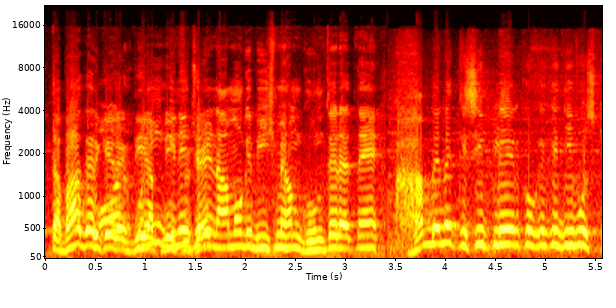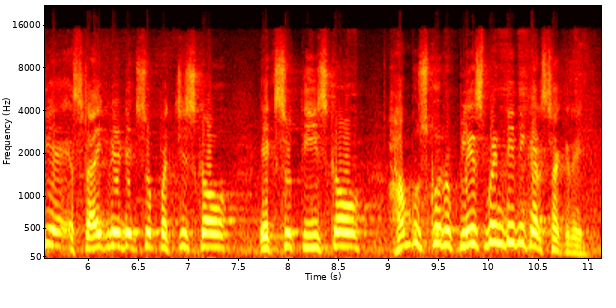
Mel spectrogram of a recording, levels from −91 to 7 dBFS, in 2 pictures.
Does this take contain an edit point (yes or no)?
no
